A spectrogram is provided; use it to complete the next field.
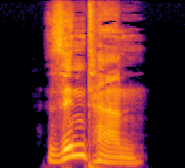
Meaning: to sinter
- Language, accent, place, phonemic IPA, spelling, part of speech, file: German, Germany, Berlin, /ˈzɪntɐn/, sintern, verb, De-sintern.ogg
